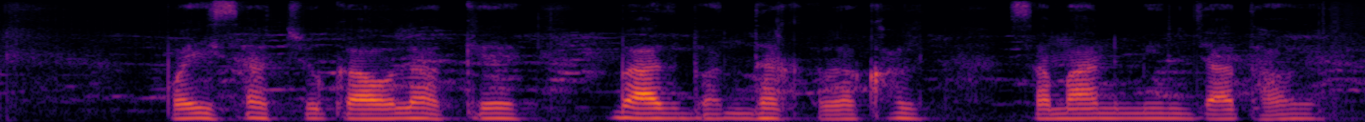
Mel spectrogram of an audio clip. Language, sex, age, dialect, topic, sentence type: Bhojpuri, male, <18, Northern, banking, statement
